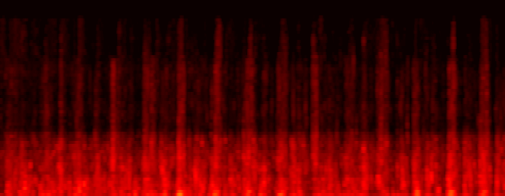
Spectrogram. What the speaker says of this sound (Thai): ปิดฝาแล้วก็เขย่าให้เรียบร้อยนะคะ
